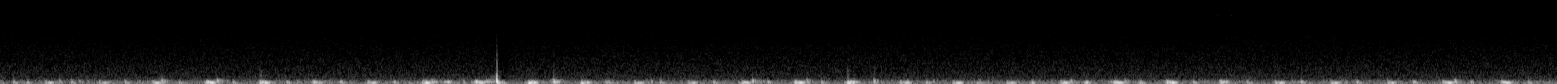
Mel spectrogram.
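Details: Regular low thumping heartbeat at about 113 beats a minute, a fast rate, with a steady hum behind it, recorded after weed use; rapid heartbeat.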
